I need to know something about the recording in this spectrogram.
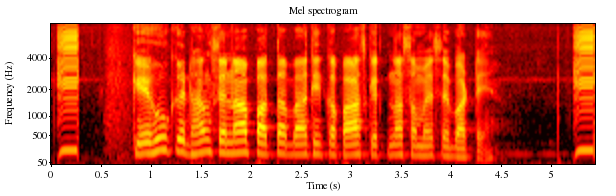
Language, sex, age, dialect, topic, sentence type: Bhojpuri, male, 18-24, Northern, agriculture, statement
